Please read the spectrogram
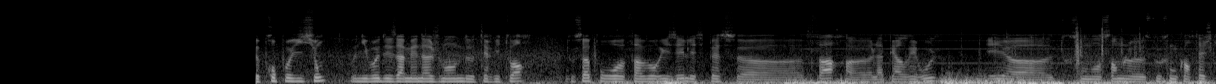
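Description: From the first instant until 2.56 s the track holds an audio dropout to silence, already under way when the clip opens: plain silence with no room tone at all. The input was likely lost upstream while recording continued, so anything present then is gone.

At 8.00 s a USB whine enters and runs to the end, a steady tone at 1 kHz, the rate of the bus's 1 ms frames. It sits well below the main signal, leaking in through shared power or ground.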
